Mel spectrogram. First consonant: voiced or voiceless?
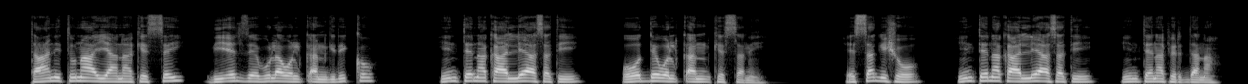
voiceless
